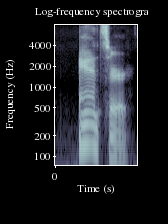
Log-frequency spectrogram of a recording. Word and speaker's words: answer: Answer. The odd one out here is answer, because the W is silent. In the other words, wind, wound, the W sound is pronounced.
